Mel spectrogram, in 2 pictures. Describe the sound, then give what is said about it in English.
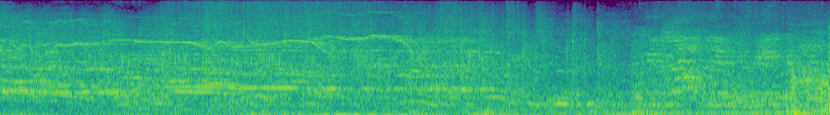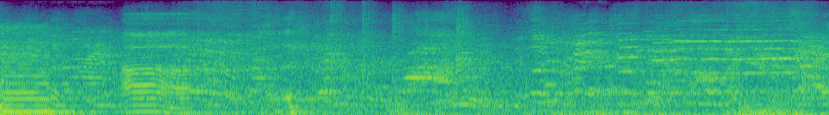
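Live show audience cheering and shouting wildly, a dense roar of crowd noise and whoops that continues under voices talking throughout. “What an audience we got tonight. Yeah. Yes, I think they're a little wild.”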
